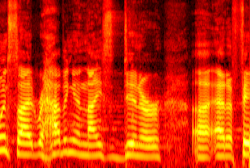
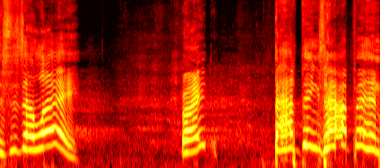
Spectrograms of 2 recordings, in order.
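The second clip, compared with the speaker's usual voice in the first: high, drawn-out, alarmed, panicked pleading; 8 semitones higher, 6 dB louder than usual. Retelling how a partner reacted to a missing car: imitating someone panicking. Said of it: "she's panicking".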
